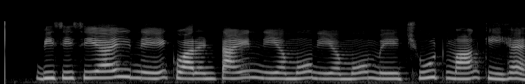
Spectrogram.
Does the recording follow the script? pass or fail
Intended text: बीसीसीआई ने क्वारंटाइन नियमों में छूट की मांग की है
fail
